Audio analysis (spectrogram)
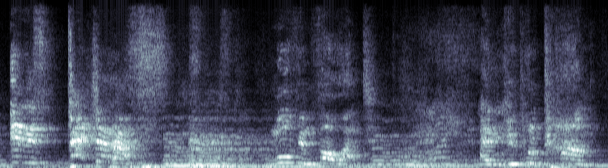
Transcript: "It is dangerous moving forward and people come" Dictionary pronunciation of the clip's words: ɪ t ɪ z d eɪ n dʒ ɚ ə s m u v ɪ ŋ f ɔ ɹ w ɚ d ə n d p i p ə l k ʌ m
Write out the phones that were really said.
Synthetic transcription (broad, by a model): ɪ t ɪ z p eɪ dʒ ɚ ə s m u v ɪ ŋ f ɔ w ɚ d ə n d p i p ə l k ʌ m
